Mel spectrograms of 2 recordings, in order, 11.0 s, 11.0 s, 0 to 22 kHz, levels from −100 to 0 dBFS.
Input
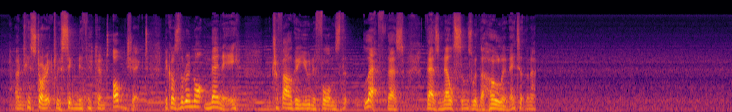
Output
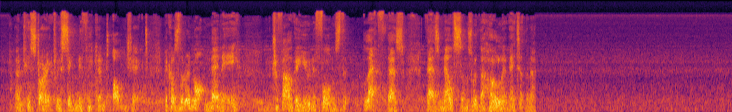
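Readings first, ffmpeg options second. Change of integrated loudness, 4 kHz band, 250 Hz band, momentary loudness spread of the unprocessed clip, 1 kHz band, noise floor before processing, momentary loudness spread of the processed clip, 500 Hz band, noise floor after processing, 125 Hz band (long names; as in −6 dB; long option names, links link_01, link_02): +7.5 dB, +12.0 dB, +8.0 dB, 12 LU, +6.0 dB, −49 dBFS, 11 LU, +6.0 dB, −41 dBFS, +6.0 dB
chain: -af "aemphasis=mode=production:type=50fm,afftfilt=real='hypot(re,im)*cos(2*PI*random(0))':imag='hypot(re,im)*sin(2*PI*random(1))':win_size=512:overlap=0.75,alimiter=level_in=15.5dB:limit=-1dB:release=50:level=0:latency=1,volume=-1dB"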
